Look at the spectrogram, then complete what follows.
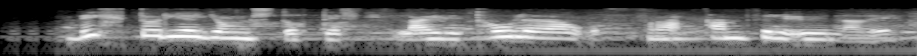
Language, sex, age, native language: Icelandic, female, 11, Icelandic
